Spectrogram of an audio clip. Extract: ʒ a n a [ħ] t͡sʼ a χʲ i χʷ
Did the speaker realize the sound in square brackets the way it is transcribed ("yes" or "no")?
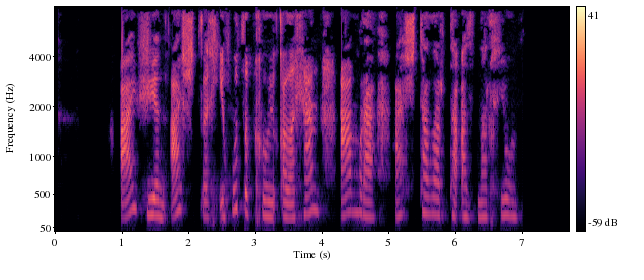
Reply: no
